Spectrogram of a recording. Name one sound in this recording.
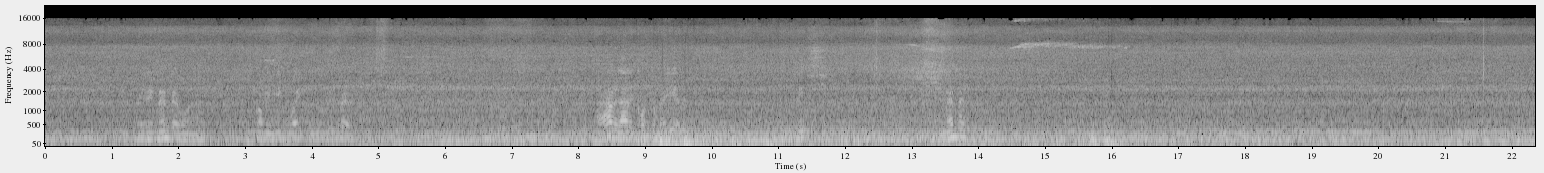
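Car traffic passes on a city street outdoors.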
